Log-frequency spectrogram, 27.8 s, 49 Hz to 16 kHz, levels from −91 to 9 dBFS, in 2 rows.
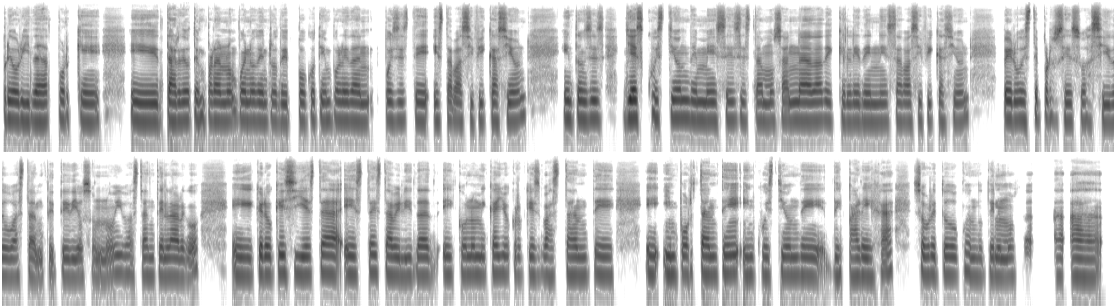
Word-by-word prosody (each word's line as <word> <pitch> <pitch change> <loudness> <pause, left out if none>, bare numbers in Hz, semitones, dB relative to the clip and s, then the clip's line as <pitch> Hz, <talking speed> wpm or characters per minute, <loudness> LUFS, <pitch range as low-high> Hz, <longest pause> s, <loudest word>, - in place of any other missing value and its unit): prioridad, 165 -3 +3
porque, 165 -2 -2 0.4
eh, 160 -1 +4
tarde 165 0 +4
o - - -2
temprano 170 -2 0
bueno, 170 -1 +1
dentro 165 0 -1
de 160 0 -2
poco 165 +1 -4
tiempo 170 +1 -3
le 170 0 +2
dan, 165 -1 +1 0.2
pues, 170 -1 -2
este 170 -1 -2
esta 160 - +2
basificación. 165 - +2 0.5
Entonces, 180 0 +1 0.2
ya 185 0 +10
es 185 0 +7
cuestión 185 -2 +1
de 175 -1 0
meses, 170 +1 +1
estamos 165 -1 -1
a - - -1
nada 170 0 +3
de 170 -1 -3
que 160 0 -6
le 160 0 -2
den 160 0 -1
esa 160 +1 -2
basificación, 160 +1 -3 0.4
pero 175 -1 +3
este 170 -2 +3
proceso 170 -2 +3
ha 165 - -9
sido 155 0 +5
bastante 155 0 -3
tedioso, 150 0 0
¿no?, 155 - -5
y 175 - -2
bastante 160 -2 -3
largo. 155 -1 0 0.4
Eh, 160 -1 +1
creo 170 0 +2
que 175 +2 +1
sí, 165 0 +6
esta 170 +1 +2
esta 170 +2 -1
estabilidad 160 -2 0
económica 165 0 -2
yo 170 -1 -4
creo 160 -1 -9
que 165 - -3
es 160 0 -3
bastante, 160 0 -2 0.4
eh, 170 - 0
importante 170 0 0
en 165 0 -3
cuestión 160 0 -3
de 160 -1 -1
de 165 -3 -6
pareja, 155 +2 -2 0.2
sobre 170 -2 0
todo 165 0 -2
cuando 160 -3 -7
tenemos 155 0 -3 0.5
a 160 0 -3
a 150 -1 -1
a - - -6
165 Hz, 150 wpm, -24 LUFS, 160-170 Hz, 0.5 s, ya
